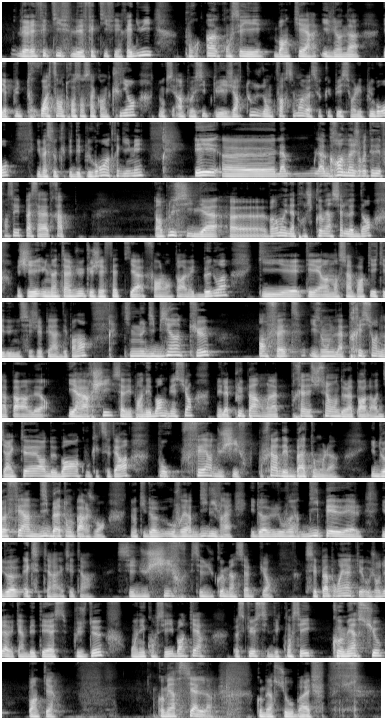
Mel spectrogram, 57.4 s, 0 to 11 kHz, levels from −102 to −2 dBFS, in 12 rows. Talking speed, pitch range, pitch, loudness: 200 wpm, 110-135 Hz, 125 Hz, -21 LUFS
